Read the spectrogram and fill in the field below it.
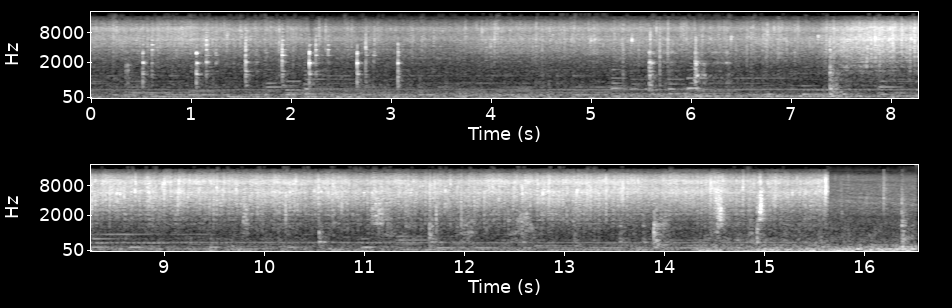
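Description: Garlic, spring onion and turmeric fry in a pan, a steady loud sizzle with scattered stirring scrapes and clicks, intensifying midway and continuing without any talk.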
